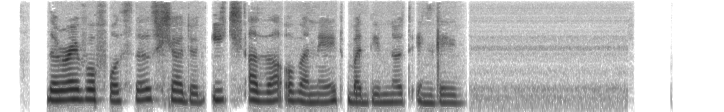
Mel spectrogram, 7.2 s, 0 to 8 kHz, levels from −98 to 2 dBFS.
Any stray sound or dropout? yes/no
no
